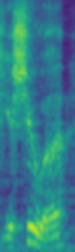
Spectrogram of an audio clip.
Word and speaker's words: Yeshua: It is the same name, Joshua, and that gets pronounced Yeshua in Hebrew.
